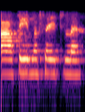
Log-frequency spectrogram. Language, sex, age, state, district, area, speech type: Malayalam, female, 18-30, Kerala, Kozhikode, urban, conversation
